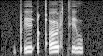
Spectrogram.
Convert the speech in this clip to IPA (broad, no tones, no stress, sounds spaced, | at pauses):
pʼ ɪː ʔ ɪ qʼ uː ħ tʰ ɪ u̯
